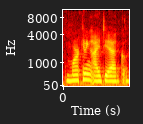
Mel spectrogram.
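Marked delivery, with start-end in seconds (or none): none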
